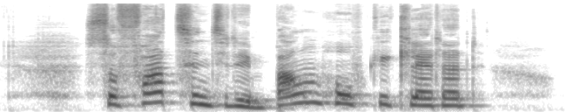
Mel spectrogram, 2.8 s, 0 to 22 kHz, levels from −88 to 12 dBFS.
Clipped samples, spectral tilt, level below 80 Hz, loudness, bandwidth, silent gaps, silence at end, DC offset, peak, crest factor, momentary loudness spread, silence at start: under 0.1%; -3.5 dB/octave; -74 dBFS; -25 LUFS; 19 kHz; none; 0.45 s; under 0.1%; -6 dBFS; 20 dB; 7 LU; 0.2 s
